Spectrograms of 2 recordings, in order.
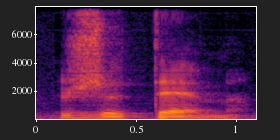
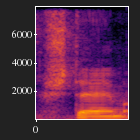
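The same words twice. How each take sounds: First: The vowel in 'je' is fully pronounced. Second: The vowel in 'je' is dropped. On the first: It shows true, deep feelings. "then you will not devocalize e here" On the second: It is a casual phrase said often. "Unless it's something that you say quite often, many times"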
